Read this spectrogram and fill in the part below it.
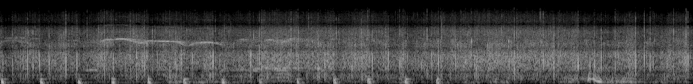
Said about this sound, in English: Yeah, why don't you guys stand up? Give God a thank. Keep clapping. Thank God for what he's done for these guys.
